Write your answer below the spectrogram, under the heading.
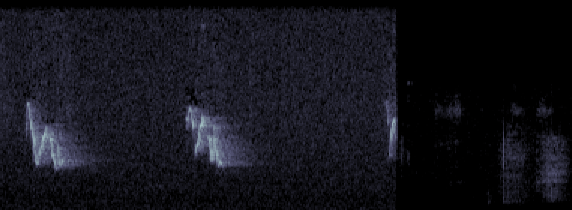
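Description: Red-eyed Vireo singing short slurred whistled phrases about every one and a half seconds, each a quick run of a few notes, with pauses between; the recording ends abruptly.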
